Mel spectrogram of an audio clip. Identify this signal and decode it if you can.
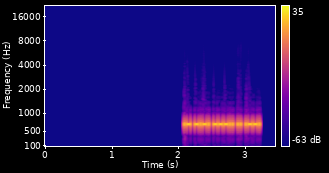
Morse code, heard as a keyed tone, about 60 wpm, 700 Hz. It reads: AC8IP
